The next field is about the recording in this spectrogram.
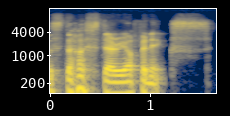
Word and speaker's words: Stereophonics: The Stereophonics.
